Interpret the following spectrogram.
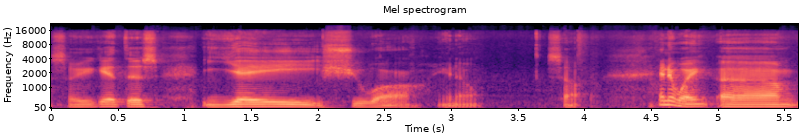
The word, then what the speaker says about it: Yeshua: I would spell it differently in the Latin letters to be, Yeshua, so. But anyway, because that's a Serei, not a Shava, but a Serei Nikud in regards of Yeshua. So you get this Yeshua, So anyway, like Jehovah, you have Jehovah, right?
